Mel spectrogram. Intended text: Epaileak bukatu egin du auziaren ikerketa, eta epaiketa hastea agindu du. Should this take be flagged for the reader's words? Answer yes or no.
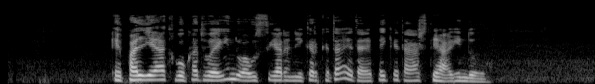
no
